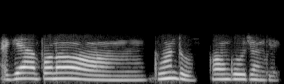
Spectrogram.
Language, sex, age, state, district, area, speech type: Odia, female, 18-30, Odisha, Jajpur, rural, conversation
